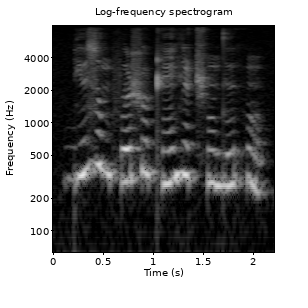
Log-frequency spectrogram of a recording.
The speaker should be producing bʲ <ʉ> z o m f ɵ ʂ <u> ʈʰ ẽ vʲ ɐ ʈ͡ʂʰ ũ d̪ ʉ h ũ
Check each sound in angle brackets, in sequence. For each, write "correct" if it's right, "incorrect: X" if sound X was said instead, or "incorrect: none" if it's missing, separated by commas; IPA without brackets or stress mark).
correct, correct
